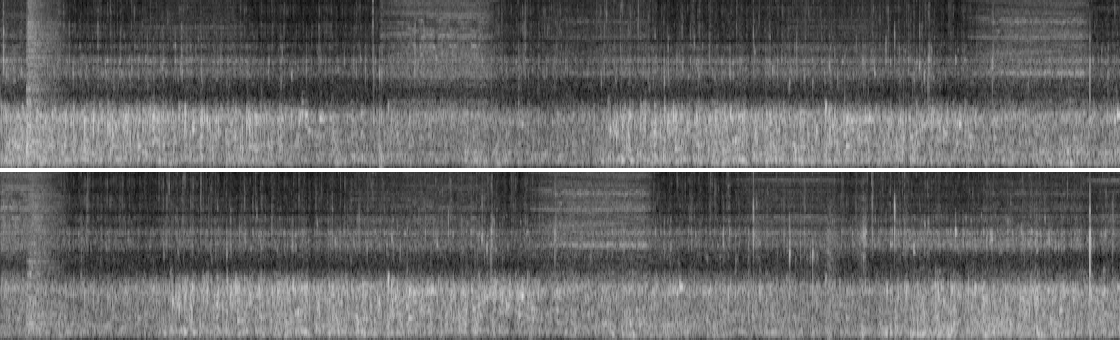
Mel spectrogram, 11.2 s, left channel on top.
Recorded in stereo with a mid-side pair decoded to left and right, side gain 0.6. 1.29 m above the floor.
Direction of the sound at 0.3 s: 65° left.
